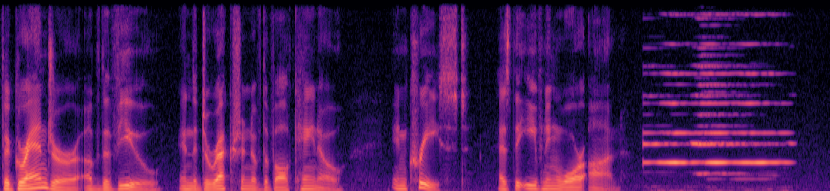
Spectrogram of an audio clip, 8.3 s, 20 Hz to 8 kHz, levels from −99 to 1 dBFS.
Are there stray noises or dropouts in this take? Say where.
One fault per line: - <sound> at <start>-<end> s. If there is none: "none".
- squeak at 6.4-8.0 s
